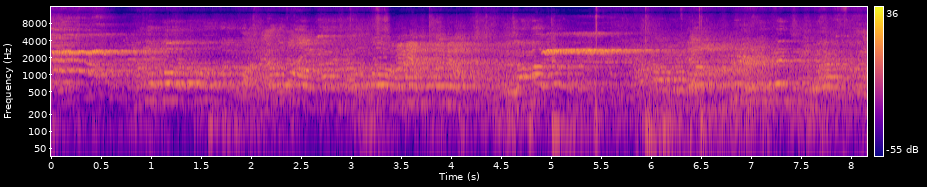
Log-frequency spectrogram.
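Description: A basketball bouncing and knocking on a gym's hardwood floor among the echoing shouts and chatter of young players and spectators. Two short, high squeaks, one at the start and one about five seconds in.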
